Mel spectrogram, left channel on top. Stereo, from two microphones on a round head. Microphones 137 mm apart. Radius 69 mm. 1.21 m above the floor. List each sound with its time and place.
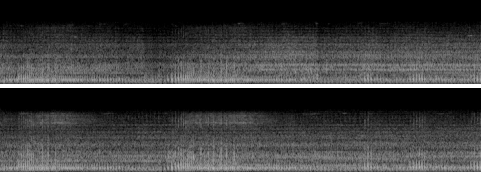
0.0 s a motorcycle: 55° right (ahead or behind)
